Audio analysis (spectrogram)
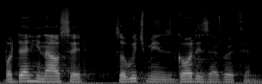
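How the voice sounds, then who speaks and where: Gravelly-voiced man, thoughtful. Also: mid-range voice, steady tone. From Nigeria. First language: Igbo. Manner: thoughtful, unhurried, frequent "you know". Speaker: podcast host. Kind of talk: reflective conversation.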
